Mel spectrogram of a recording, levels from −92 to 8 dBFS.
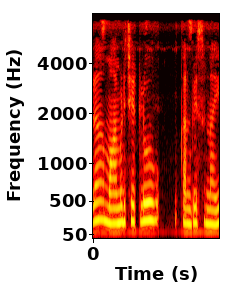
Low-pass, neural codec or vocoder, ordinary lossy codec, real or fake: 7.2 kHz; none; MP3, 48 kbps; real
